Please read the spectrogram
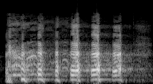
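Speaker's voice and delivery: real laugh, high and loud; high burst of laughter. Real, not acted. Preacher laughs at his own point, loud and high.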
